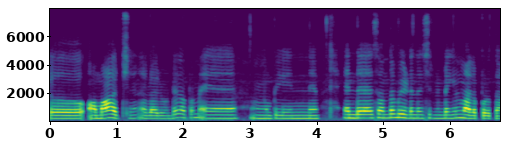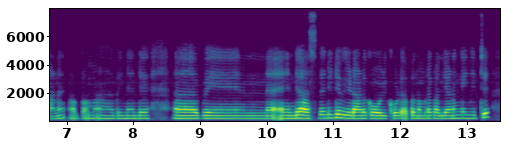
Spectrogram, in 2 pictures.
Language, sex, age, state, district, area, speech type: Malayalam, other, 45-60, Kerala, Kozhikode, urban, spontaneous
